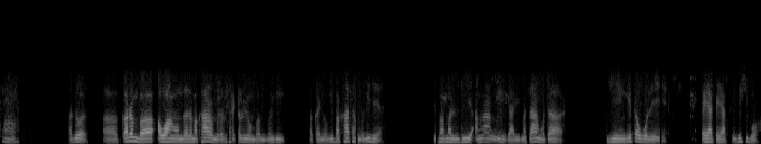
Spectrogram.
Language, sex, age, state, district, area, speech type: Manipuri, female, 60+, Manipur, Imphal West, urban, conversation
